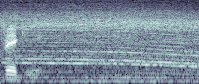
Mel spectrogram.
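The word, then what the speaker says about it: Figge: 9 back there as well excuse me Alex figgy found out that's the correct pronounce pronunciation so figgy is the last car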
